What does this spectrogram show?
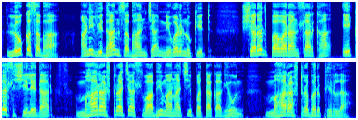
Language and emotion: Marathi, neutral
